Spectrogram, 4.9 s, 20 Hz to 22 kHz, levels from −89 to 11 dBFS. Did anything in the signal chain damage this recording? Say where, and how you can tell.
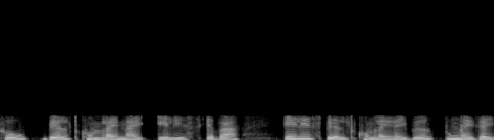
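Yes. Throughout the clip the speech is narrowband, with nothing above 4 kHz, and plainly rough and slightly synthetic. This damage comes from the codec stage. The iLBC codec, consistent with its 13.33 kbps mode using 30 ms frames, codes each frame's excitation independently and discards the upper band.

At 0.97 to 1.03 s and again at 3.87 to 3.94 s, the speech briefly turns into a held, faintly buzzy vowel-like tone, then comes back right away. These are lost iLBC frames from the network. The decoder filled each gap, consistent with two missing 30 ms frames, by repeating the last pitch cycle mixed with noise. Because every frame decodes on its own, recovery is immediate.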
